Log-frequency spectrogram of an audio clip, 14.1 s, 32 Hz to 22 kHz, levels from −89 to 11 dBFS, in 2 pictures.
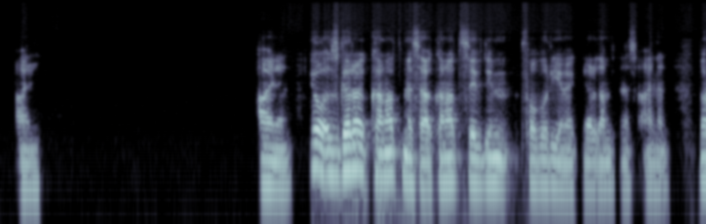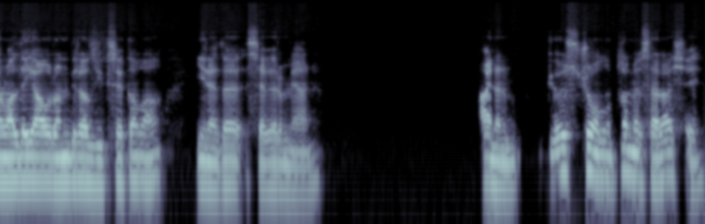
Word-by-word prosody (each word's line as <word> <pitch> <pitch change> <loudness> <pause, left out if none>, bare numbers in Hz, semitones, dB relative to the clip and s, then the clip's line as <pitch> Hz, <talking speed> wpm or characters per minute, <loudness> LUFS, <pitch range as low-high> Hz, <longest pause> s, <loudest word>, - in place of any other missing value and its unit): Aynen. 95 0 -5 2.2
Aynen. 100 -1 +1 0.2
Yo, 170 - +7
ızgara 150 +4 +6
kanat, 130 +1 +3
mesela. 100 -5 +3
Kanat 110 +1 +1
sevdiğim 110 -1 0
favori 105 0 -3
yemeklerden 95 0 -3
bir 90 - -13
tanesi. 90 -1 -10
Aynen. 90 -1 -7 0.3
Normalde 110 0 +3
yağ 110 -1 +4
oranı 110 0 +1
biraz 110 -2 0
yüksek 110 +2 -5
ama 115 +2 -4 0.3
yine 100 -2 -2
de 100 0 -2
severim, 95 -1 -4
yani. 85 +6 -9 1.6
Aynen. 95 -3 -1 0.3
Göğüs 145 +4 -2
çoğunlukla, 125 -1 0
mesela, 120 -1 -1
şey, 100 -3 -7
110 Hz, 120 wpm, -19 LUFS, 95-115 Hz, 2.2 s, Yo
